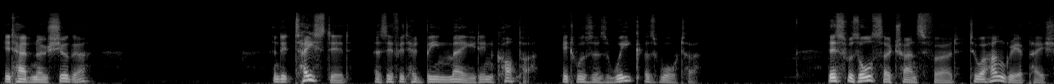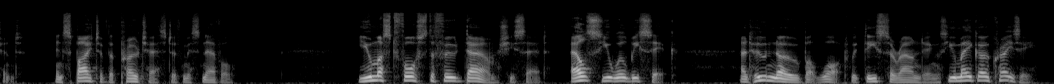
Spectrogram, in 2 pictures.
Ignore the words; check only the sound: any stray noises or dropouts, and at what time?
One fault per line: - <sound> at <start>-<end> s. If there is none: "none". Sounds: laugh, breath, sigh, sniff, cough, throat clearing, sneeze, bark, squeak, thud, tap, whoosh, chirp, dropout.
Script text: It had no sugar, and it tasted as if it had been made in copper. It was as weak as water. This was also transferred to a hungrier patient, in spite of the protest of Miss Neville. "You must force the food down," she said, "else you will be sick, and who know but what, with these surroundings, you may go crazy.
none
